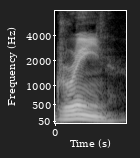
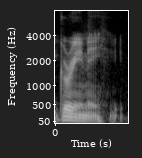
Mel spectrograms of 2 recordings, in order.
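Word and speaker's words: Greene: to pronounce that one although it's got an e on the end it's not going to be greeny I know that it's green Robert Green and it's narrated by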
